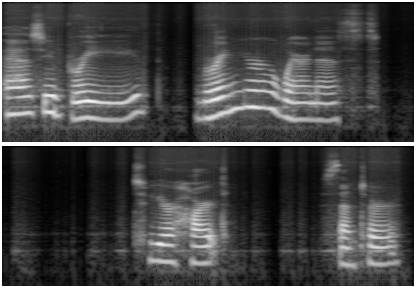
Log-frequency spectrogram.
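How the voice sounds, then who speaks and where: A woman leading a guided meditation in a calm, gentle, soothing manner with long pauses. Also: on the low side, muffled recording.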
